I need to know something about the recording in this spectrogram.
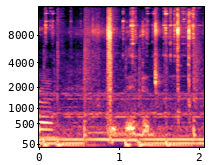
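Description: A dog's metal chain collar jingling in a few sharp clinks as the dog moves about.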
